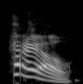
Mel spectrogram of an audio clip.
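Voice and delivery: ordinary delivery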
